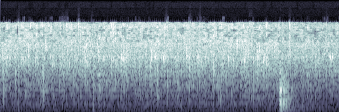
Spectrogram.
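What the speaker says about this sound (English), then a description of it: "Now I allow this oxtail to get some color on both sides." Oxtail searing in a pan, a constant close sizzle with light stirring taps and one sharper knock near the end, no talking.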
